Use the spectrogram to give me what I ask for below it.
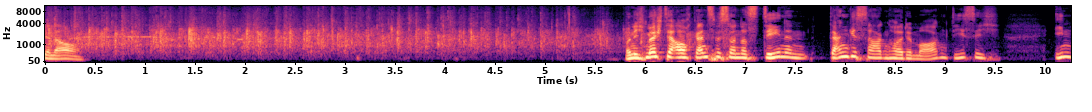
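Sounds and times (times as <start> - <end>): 
speech: 0.0 - 0.5, 5.8 - 10.2
audience applause: 0.0 - 6.8.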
